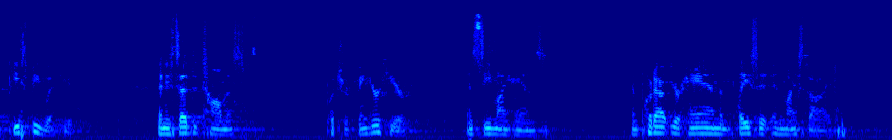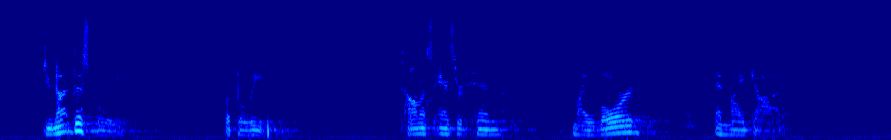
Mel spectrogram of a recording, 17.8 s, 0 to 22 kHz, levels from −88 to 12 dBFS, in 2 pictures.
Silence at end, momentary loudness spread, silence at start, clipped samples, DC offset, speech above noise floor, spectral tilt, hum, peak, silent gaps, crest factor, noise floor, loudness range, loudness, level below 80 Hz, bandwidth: 0.9 s; 13 LU; 0 s; under 0.1%; under 0.1%; 27 dB; -4.5 dB/octave; none; -38 dBFS; none; 26 dB; -87 dBFS; 6 LU; -60 LUFS; -88 dBFS; 15.5 kHz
